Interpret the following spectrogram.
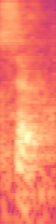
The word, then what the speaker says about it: several: Similarly, I think I always say several. At the time I drew up this screen, in EPD it gave you 3 syllables in several, which I think is really unrealistic, because I think most native speakers, at least British ones, always normally pronounce it with 2 as several.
